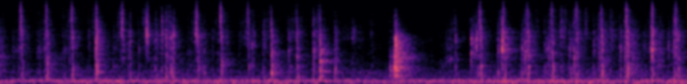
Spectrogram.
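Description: A deck of tarot cards being shuffled by hand: a steady run of short card slaps and flutters, several a second, with one louder slap about five seconds in.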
